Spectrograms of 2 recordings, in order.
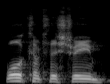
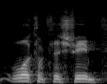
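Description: No difference in how they are said.

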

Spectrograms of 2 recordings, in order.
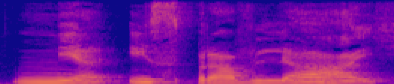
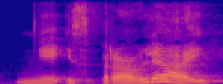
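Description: First: Не исправляй drawn out very slowly; very slow model. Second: Said in the usual way. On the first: Shown as a demonstration. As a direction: stretch each syllable of исправляй for the learner. (muy despacio, sílaba por sílaba)

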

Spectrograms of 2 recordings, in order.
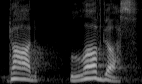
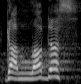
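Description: First: "God", pause, then "loved us" softer and lower; emphatic repeat. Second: Said in the usual way. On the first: Real, not acted. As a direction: repeat "God loved us" slowly, pausing after "God". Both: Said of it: "Let me say that again".

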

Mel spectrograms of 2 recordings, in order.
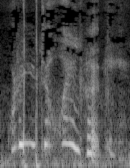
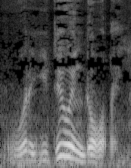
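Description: First: Squeaky high sing-song question; high put-on voice. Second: Lower, throaty drop on darling; low put-on voice. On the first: Vlogger greets her viewers in a high, squeaky put-on voice. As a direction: pitch it way up, teasing. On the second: Vlogger repeats the greeting in a low put-on voice. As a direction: bring it down low and sultry-teasing. Same line redone low.

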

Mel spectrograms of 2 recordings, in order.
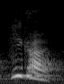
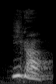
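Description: Both takes have the same delivery.

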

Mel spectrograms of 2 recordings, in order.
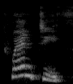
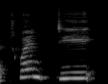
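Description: First: Said in the usual way. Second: "twentieth" broken slowly into twen-tee-eth; split-up syllables. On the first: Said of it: "じゃなくて、twentiethがちょっと言いにくい". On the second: Shown as a demonstration. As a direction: spell out the sounds of "twentieth", a clear "eth" at the end. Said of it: "twentiethがちょっと言いにくいから". (「twentieth」をtwen-ti-ethと区切って発音)

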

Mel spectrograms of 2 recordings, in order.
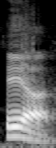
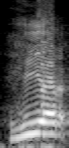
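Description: First: "ایئر" louder, with no h; correct pronunciation. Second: "ہیئر" with an audible h; wrong pronunciation. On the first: Teacher repeating the right reading of heir, correct pronunciation. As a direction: punch "ایئر" with a falling tone, h silent. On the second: Teacher repeating the mistake to avoid, wrong pronunciation. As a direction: start "ہیئر" on a breathed h, hee-yer. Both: Shown as a demonstration. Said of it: "اسے ہیئر یا کچھ اور نہیں پڑھنا".

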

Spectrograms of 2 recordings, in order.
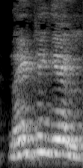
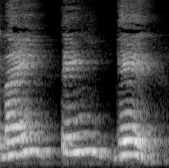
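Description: First: Said in the usual way. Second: NIGHTINGALE slowly as "nigh, tin, gale"; three separate parts. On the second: Shown as a demonstration. Teacher dividing trisyllable words for pupils, slow and separated. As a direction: break NIGHTINGALE into three spaced beats. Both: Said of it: "Three parts".

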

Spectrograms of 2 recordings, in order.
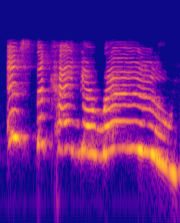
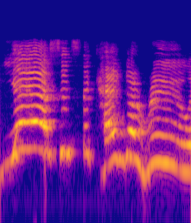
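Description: First: Slow, high, loud Aussie announcement; Australian accent. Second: Quicker, lighter Aussie repeat; tossed-off Australian accent, less stretched. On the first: Australian accent revealing the card to viewers. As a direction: stretch it out in a hammed-up Australian accent. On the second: Australian accent confirming the card to viewers. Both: Pretend. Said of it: "I'm done with my Australian accent".

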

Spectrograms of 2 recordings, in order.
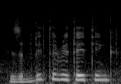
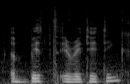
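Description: First: Much higher, quicker voice; high, quick restatement of a complaint; high-pitched repeat. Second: Said in the usual way. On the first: Real, not acted.

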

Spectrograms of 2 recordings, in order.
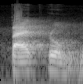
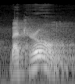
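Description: First: BED stressed in Bedroom, room falling away; stress on the first word. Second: Bedroom with ROOM stressed; wrong stress on second word. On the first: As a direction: hit Bed in Bedroom, let room drop. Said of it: "is on the first word". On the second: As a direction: lean on room in bedroom, letting it fall. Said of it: "not bedroom". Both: Shown as a demonstration.

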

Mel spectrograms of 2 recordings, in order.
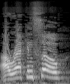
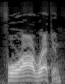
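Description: First: Southern drawl. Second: "For I reckon" read slow, leaning on I; slow, weighty scripture read; stress on reckon. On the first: Retold or imitated. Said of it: "inculcated right into their dialect". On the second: Shown as a demonstration. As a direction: linger on "I reckon". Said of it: "Notice how this verse starts".

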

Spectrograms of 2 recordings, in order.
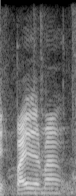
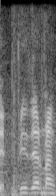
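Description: First: "Spiderman" said as es-PIE-der-man; English vowel in "Spiderman", like "spy"; English-style Spiderman. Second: "Spiderman" said as es-PEE-der-man; Spanish reading of "Spiderman", with an ee; Spanish-style Spiderman. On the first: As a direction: say "Spiderman" with an "espai" sound. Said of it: "Se dice Spiderman". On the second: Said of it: "pues no se dice Spiderman". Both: Shown as a demonstration.

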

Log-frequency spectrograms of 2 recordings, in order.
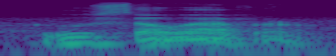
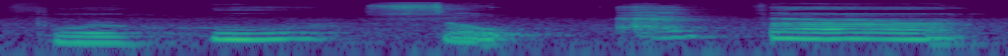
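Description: First: Said in the usual way. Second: Whosoever stretched very slowly; drawn-out whosoever. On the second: Shown as a demonstration. Stressing the key word of the verse, whosoever drawn out. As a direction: linger on every syllable of whosoever.

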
